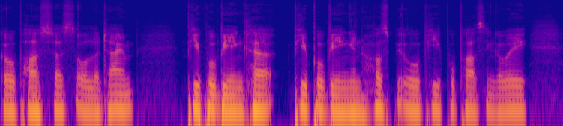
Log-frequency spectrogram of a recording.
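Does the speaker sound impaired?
No.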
